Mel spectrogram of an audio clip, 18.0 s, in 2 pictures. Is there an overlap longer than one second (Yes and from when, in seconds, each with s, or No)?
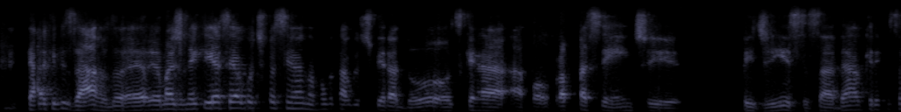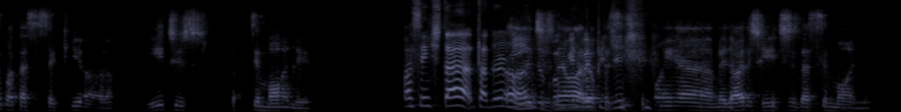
Yes, from 14.0 s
